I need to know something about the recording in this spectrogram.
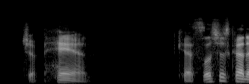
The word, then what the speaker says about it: Japan: to be Japan Japan notice the first syllable is a schwas sound so it's not J J it's j j j and then you have that ass sound plus a nasal once more an an Japan Japan Japan okay so let's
